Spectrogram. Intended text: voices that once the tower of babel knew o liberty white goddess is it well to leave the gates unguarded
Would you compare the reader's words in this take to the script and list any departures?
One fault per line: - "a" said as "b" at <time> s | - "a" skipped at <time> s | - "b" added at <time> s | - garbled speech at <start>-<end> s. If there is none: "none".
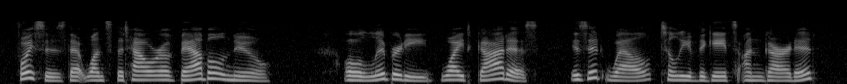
none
